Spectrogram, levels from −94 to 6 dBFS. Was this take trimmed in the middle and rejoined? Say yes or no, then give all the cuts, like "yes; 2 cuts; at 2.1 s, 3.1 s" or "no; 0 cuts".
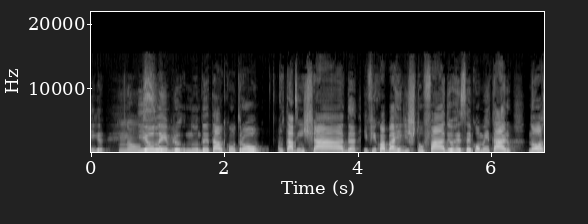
yes; 6 cuts; at 1.4 s, 2.0 s, 2.7 s, 3.1 s, 4.0 s, 5.7 s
